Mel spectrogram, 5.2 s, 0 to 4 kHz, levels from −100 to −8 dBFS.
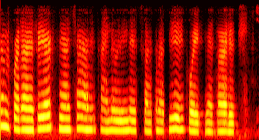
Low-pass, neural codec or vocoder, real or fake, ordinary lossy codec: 3.6 kHz; codec, 24 kHz, 0.9 kbps, WavTokenizer, medium music audio release; fake; none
